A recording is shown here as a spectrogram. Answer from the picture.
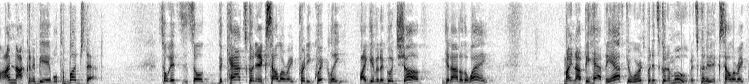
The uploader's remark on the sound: Live Class Lecture.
